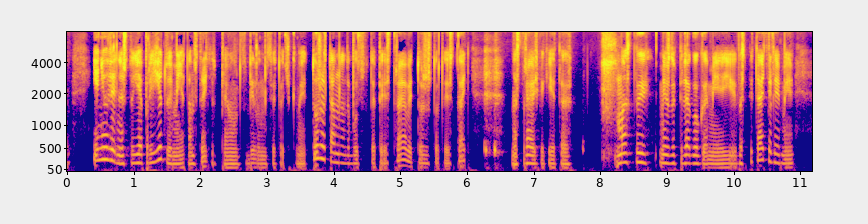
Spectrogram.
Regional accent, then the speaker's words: Kansk, Krasnoyarsk Krai, Russia; also born or lived in Plauen, Germany; Нет, я родилась за границей в Германии, в очень красивом городе, Плауне. У меня отец был военный. Но в 5 лет меня отправили к бабушке с дедушкой в Канск, потому что я совершенно не говорила по-русски

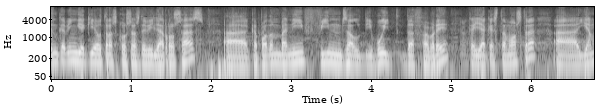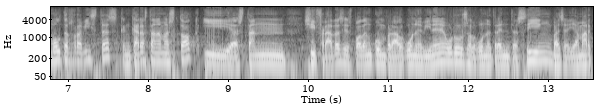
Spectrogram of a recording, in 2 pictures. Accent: Catalonia, Spain; yo soy catalán, vosotros de Madrid

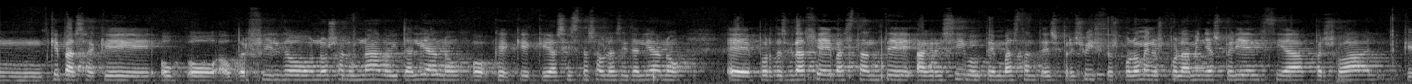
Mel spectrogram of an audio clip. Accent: Galicia, Spain; son esquizofrenias que existen aquí entre nós galegos na nosa terra

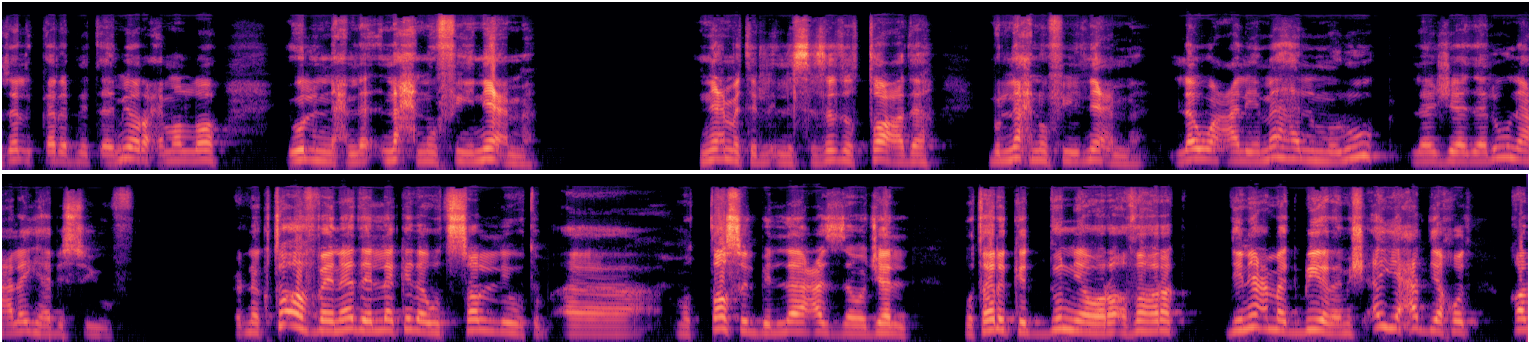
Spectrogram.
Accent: Egypt; اللهم اجعل بلدنا مصر بلدا آمنا مطمئنا

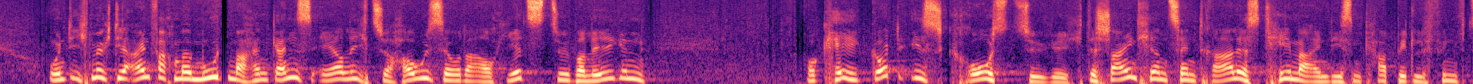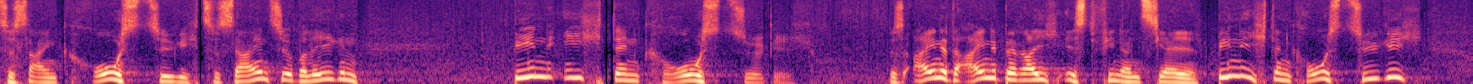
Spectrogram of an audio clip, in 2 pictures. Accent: Baden-Württemberg, Germany; Ich komme aus dem Schwäbischen, da weiß man, wie man geizig sein kann.

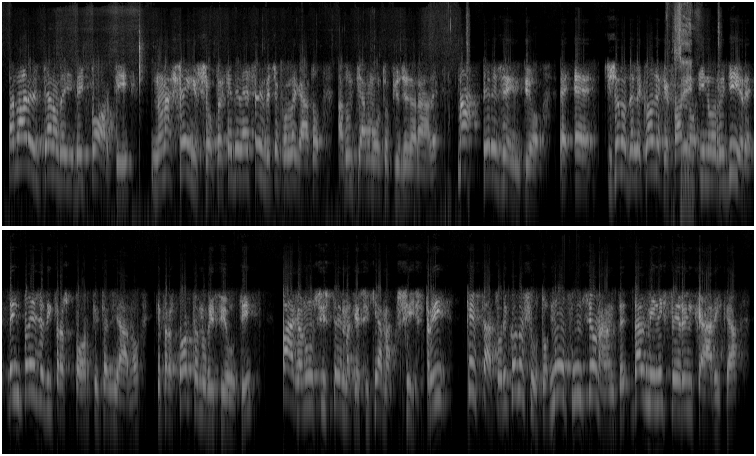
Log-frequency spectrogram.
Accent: Milan, Lombardy, Italy; dalle mie parti, Milano, si dice che è il rosto che dà la colpa al bruciato, traduco per i non milanesi

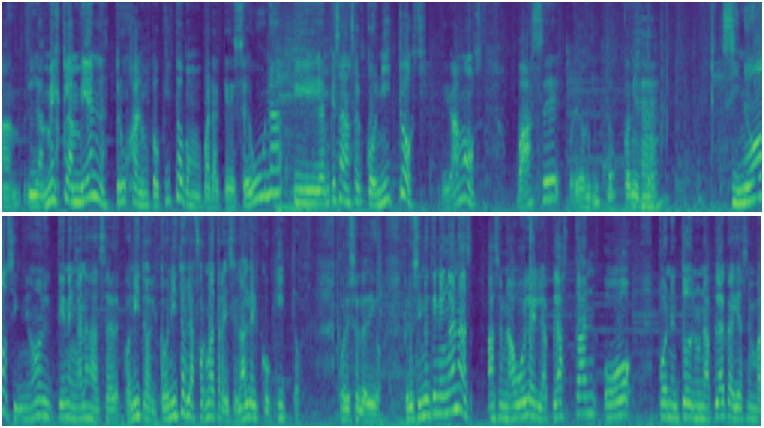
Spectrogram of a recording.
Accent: Haedo, Buenos Aires Province, Argentina; yo soy de Aedo, iba a Pinar de Rocha.

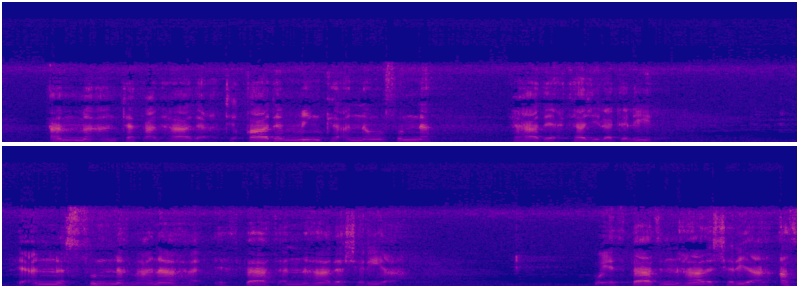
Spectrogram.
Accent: Najd, Saudi Arabia; لو أننا مثلا أردنا أن نلبس لباس الهنود مثلا ونحن من أهل نجد

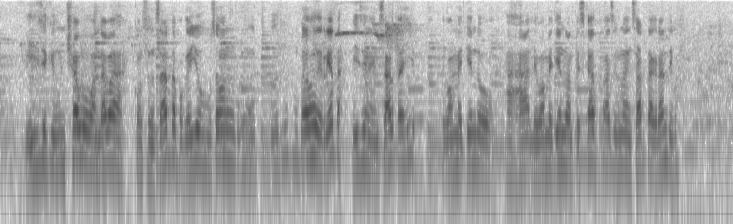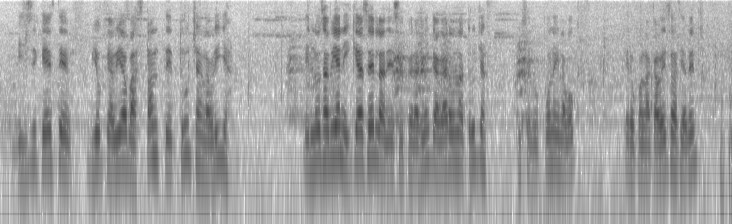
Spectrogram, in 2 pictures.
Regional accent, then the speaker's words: Paso Novillo, Oaxaca, Mexico; born there; yo nací en Paso Novillo, San Lucas Ojitlán, Oaxaca. Y pues ahora radico aquí en la sección primera de San Lucas Ojitlán. … Tengo 46 años de edad.

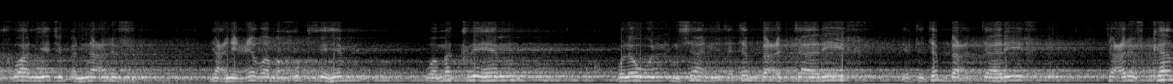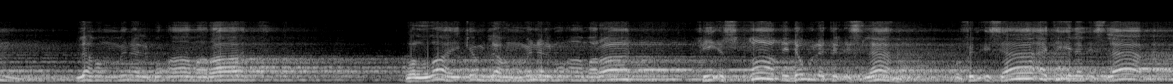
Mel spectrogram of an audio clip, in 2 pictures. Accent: Kuwait; عندنا في الكويت يقول لك تولاه يعني يضرب الضرب

